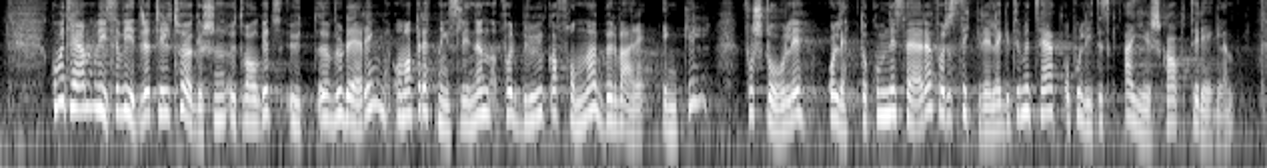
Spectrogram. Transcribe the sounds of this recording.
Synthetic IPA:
kʰʊmɪt̪ʰeːənʋiːsəɾʋiːd̪əɾət̪ʰɪlt̪ʰøːɡəʂn̩ʉːt̪ʋɑlɡət̪sʉːt̪ʋʉɖeːɾɪŋɔ̰mɑt̪ɾɛt̪nɪŋslɪnjənfɔɾbɾʉːkɑʋfɔnːəbøːɾʋæ̰ːɾə̰ɛŋkəlfɔʂʈoːəlɪʔɔlɛt̪ːɔkʰʊmʉnɪseːɾəfɔɾɔsɪkɾəlɛɡɪt̪ɪmɪt̪ʰeːt̪ʰɔpʰʊliːt̪ɪskæɪəʂkɑːpt̪ʰɪlɾḛːɡlə̰n

